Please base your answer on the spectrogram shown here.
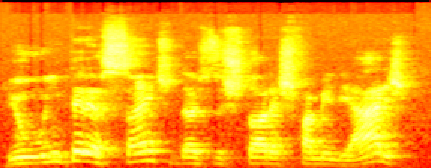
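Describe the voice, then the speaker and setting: A man's voice: fairly high pitch, expressive, moderate pace, fairly bright tone, reverberant. A man, middle-aged, giving personal testimony as a podcast guest in an emphatic way, repeating phrases for effect. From Brazil. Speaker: podcast guest, pastor and preacher.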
